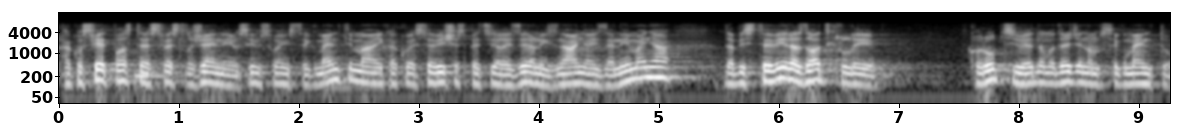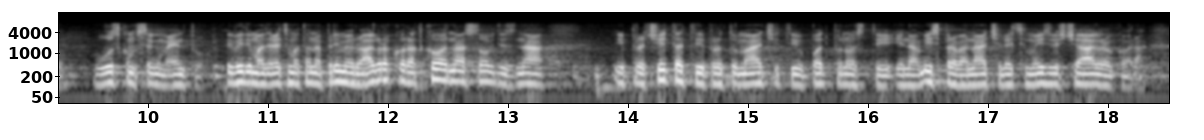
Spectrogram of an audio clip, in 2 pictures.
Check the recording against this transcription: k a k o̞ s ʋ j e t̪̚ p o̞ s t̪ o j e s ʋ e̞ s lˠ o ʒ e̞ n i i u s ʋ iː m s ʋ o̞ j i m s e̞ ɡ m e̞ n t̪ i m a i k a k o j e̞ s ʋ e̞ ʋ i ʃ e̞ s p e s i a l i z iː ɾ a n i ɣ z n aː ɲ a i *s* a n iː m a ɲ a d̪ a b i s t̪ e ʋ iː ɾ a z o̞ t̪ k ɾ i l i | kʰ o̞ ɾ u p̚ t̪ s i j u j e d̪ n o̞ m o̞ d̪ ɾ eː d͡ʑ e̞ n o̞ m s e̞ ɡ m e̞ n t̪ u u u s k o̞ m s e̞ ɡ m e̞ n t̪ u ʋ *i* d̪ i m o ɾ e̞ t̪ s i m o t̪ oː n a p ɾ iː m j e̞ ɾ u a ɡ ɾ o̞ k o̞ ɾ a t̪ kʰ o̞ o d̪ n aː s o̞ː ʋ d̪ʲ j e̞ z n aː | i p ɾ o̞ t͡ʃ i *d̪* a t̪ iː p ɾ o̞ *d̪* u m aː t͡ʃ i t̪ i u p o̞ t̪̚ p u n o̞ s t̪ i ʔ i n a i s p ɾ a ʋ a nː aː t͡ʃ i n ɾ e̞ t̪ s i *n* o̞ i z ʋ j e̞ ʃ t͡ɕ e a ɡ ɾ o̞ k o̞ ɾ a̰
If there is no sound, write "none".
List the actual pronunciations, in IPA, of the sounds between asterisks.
z, i, t̪, t̪, m

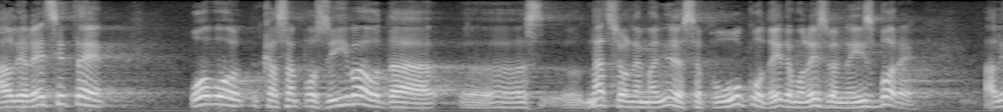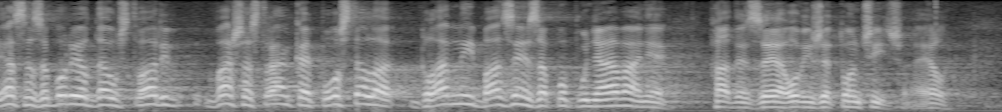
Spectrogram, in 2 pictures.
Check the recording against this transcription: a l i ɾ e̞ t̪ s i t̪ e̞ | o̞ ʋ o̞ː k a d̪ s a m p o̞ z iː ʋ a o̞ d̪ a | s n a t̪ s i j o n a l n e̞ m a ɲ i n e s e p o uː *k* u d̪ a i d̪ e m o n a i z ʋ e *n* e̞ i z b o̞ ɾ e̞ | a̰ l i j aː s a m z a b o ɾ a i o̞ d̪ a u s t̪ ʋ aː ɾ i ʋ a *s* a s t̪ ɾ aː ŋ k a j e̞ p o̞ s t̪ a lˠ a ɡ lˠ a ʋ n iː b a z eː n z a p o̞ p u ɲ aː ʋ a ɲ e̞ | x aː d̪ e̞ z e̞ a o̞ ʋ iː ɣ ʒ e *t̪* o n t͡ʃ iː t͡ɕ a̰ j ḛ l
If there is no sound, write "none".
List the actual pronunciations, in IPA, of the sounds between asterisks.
k, n, ʃ, t̪

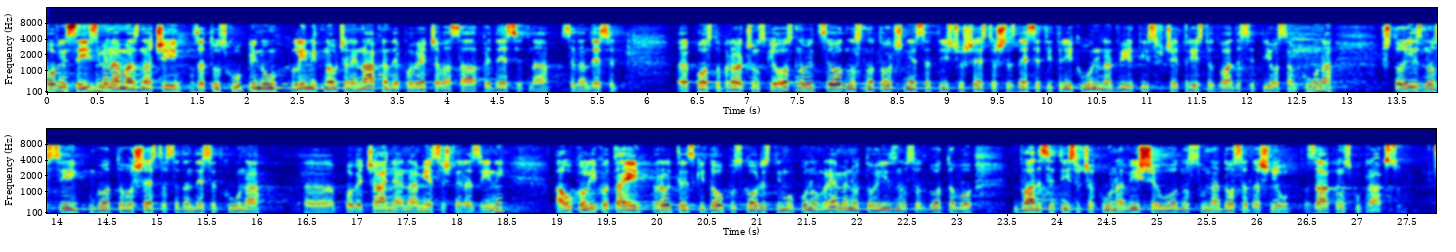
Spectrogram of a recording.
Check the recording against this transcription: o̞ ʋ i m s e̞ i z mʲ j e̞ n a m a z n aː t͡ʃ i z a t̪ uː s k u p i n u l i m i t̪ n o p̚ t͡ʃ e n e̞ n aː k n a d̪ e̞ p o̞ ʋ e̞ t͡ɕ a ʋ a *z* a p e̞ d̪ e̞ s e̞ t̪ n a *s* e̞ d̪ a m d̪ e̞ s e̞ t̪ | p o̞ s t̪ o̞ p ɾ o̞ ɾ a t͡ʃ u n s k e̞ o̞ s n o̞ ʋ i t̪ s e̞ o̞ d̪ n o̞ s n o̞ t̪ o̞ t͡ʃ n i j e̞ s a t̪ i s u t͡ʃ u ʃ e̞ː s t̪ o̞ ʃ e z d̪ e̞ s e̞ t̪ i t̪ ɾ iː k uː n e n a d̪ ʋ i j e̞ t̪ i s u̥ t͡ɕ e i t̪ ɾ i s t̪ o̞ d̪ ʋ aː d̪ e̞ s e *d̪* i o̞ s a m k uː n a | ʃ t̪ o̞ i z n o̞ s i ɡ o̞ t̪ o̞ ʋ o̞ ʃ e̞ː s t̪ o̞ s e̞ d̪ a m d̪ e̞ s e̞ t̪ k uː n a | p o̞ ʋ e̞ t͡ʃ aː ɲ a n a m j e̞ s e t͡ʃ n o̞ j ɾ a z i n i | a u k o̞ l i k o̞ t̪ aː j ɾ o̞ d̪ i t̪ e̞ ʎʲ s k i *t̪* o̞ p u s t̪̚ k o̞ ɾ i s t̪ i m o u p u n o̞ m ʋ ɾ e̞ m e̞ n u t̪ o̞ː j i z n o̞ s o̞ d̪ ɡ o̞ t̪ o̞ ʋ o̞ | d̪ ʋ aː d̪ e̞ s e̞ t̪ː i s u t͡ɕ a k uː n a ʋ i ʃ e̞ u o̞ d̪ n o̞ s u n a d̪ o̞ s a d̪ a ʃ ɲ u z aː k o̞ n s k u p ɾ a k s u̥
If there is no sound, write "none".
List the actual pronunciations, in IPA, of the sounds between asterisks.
s, s, t̪, d̪

